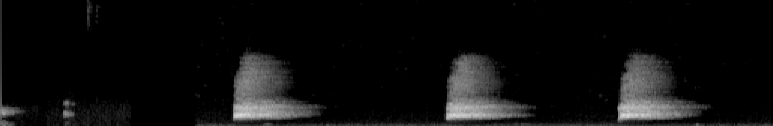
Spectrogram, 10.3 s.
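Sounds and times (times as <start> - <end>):
fox calling: 3.1 - 4.2, 5.9 - 7.0, 8.2 - 9.3.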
